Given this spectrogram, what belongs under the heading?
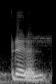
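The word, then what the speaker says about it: plural: सबसे पहला रूल लिखा हुआ है with I, वी, you, they and प्लुरल nouns. The correct pronunciation is प्लुरल। Okay? Not प्लूरल।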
